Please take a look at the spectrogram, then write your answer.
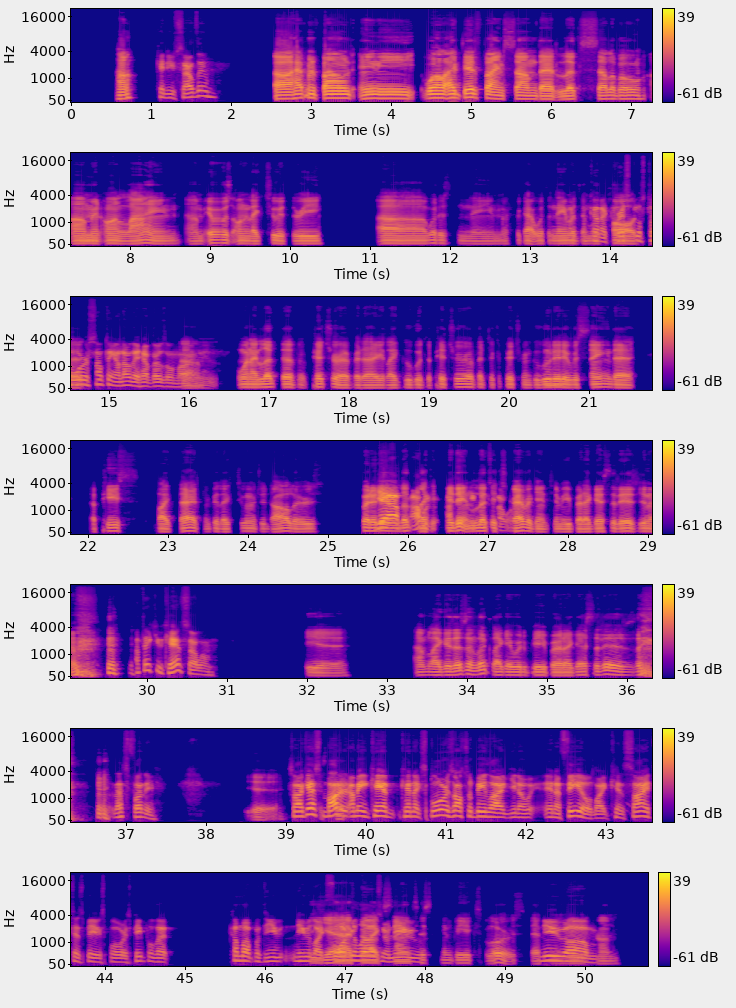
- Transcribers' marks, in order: laughing while speaking: "know?"; laugh; chuckle
- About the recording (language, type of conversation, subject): English, unstructured, What can explorers' perseverance teach us?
